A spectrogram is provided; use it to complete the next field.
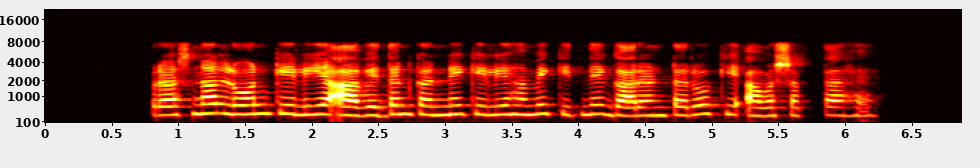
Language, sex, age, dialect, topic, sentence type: Hindi, female, 18-24, Marwari Dhudhari, banking, question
